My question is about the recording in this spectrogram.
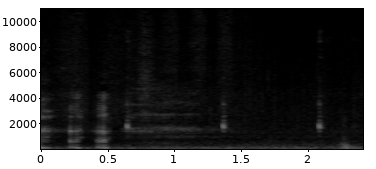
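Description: A man's short laugh in the first half second, then a low steady hum in the cabin of a stationary Tesla Model S Plaid.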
